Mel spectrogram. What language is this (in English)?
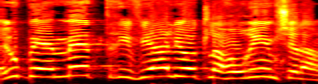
Hebrew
